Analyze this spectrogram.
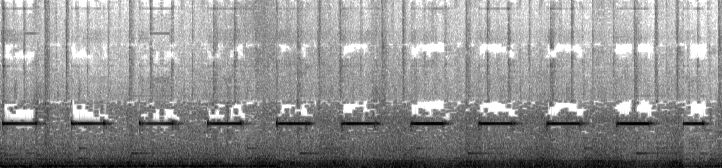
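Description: Warning beeper of an automatic wheelchair securement station, sounding short high beeps about once a second while its arm swings in beside the wheelchair, over a steady low hum.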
